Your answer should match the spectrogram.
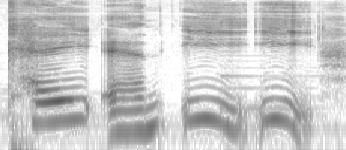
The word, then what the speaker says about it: knee: 这里还可以注意 knee 膝盖这个单词，虽然呢拼写是 K-N-E-E，但是呢开头的这个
